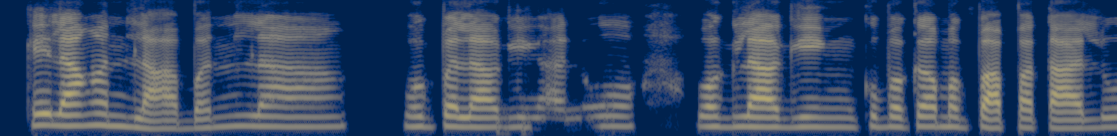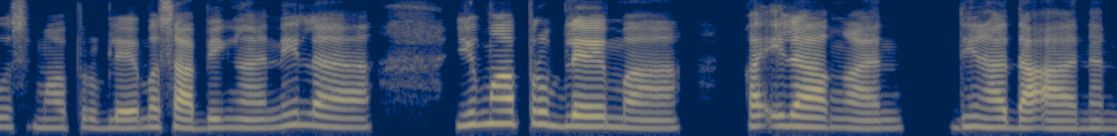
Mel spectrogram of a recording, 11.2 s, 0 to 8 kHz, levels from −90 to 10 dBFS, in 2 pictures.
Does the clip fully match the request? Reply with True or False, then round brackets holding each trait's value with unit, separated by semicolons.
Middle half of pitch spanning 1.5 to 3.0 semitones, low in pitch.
False (2.6 semitones; 210 Hz)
